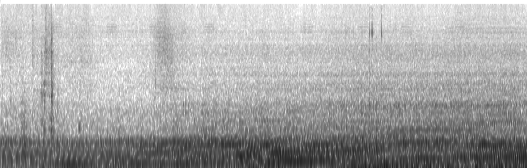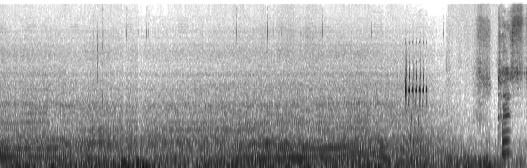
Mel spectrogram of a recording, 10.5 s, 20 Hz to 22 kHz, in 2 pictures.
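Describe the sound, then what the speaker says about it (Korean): A 2019 Honda CR-V turbo AWD accelerating hard from inside the cabin, engine and road noise loud and sustained with a rising whir, brief shift-like dips, and no talk. "2019년형 CR-V가 얼마만큼의 가속 성능을 낼 수 있는지 한번 확인해 보겠습니다."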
